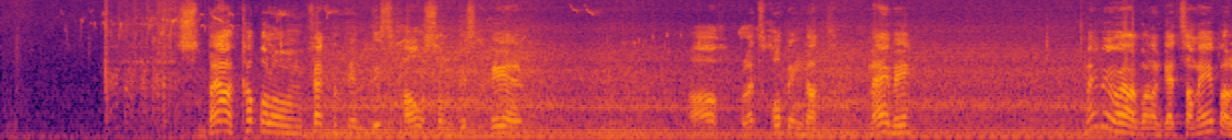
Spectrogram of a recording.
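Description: A truck engine rumbles and revs as the truck drives.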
